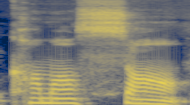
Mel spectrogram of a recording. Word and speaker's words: commençant: Commencer, nous commençons avec un cédia, et le participe présent, c'est commençant. We need to keep the cédia there to keep it a soft C.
